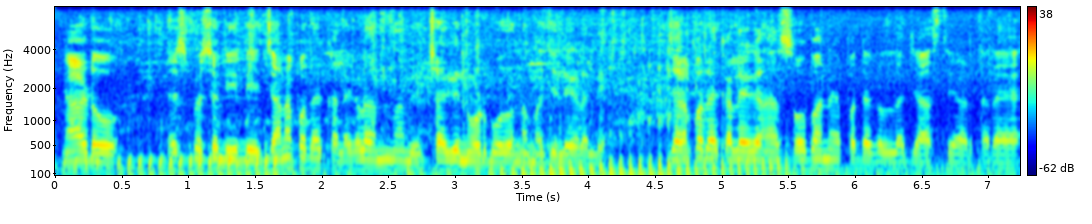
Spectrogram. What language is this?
Kannada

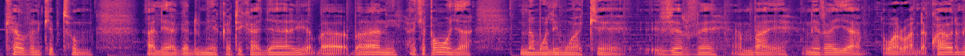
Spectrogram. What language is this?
Swahili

